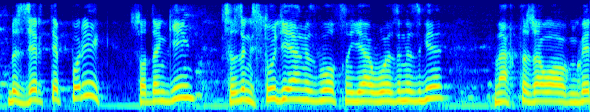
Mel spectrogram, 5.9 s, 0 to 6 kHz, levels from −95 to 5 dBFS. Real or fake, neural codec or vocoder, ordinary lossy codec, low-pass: fake; codec, 16 kHz, 8 kbps, FunCodec, trained on Chinese and English, 25 frames a second; none; 5.4 kHz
